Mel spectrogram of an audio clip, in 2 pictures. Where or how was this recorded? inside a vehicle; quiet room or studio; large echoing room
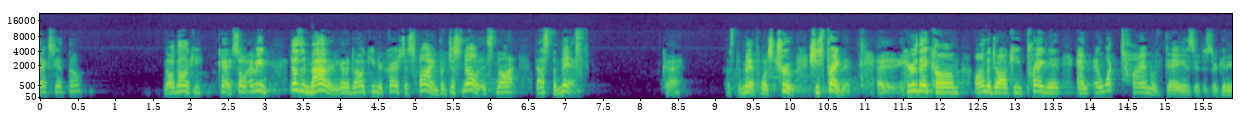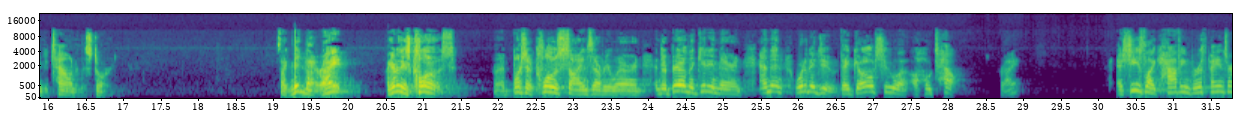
large echoing room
